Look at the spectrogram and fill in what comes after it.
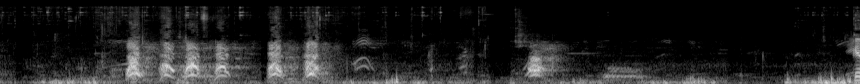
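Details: A dog at a dog park, after a small white dog attacked a German Shepherd: a rapid run of about eight loud barks in two seconds, a pause, a further bark, then a person urging the dog called Baldi to leave it.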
